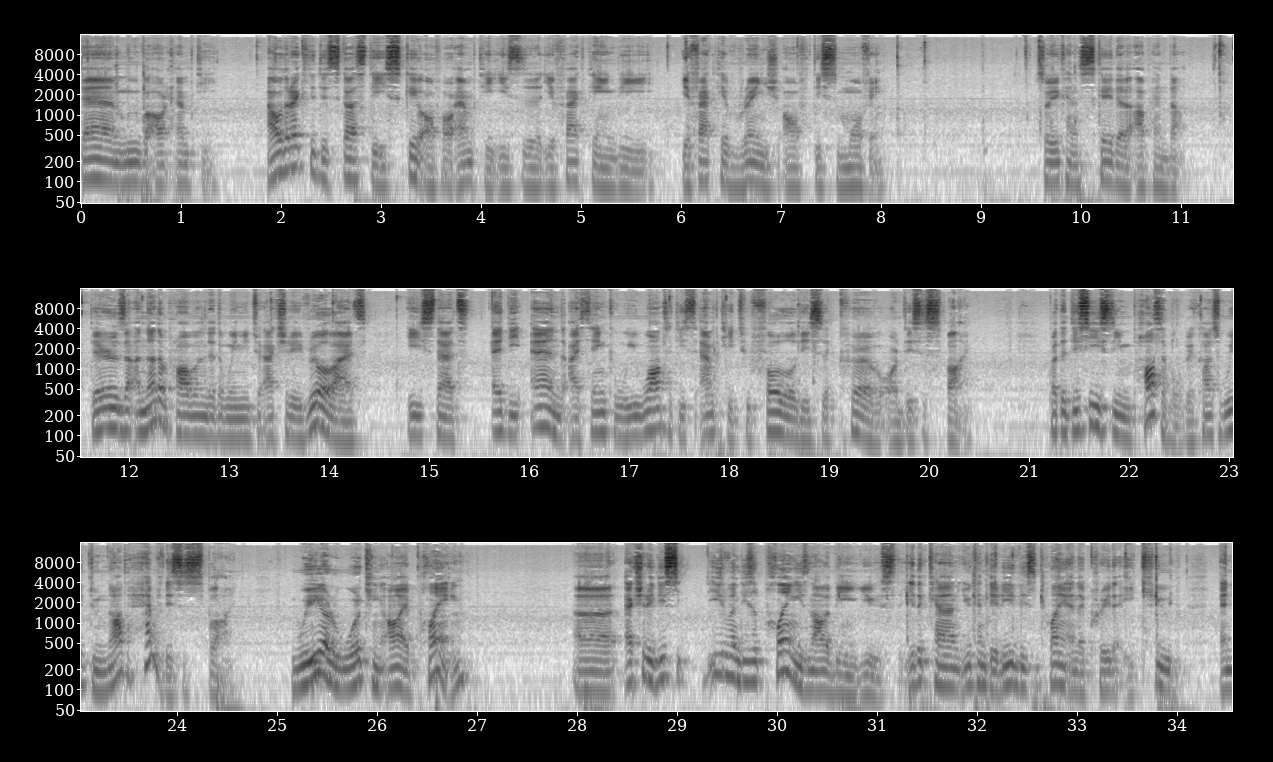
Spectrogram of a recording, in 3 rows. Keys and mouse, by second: 0.1 click, 0.4 g, 2.8 s, 6.7 d, 7.2 d, 7.3 click, 8.3 d, 8.6 right click, 9.8 d, 10.1 s, 12.3-13.8 middle drag, 13.8 click, 14.9-18.8 middle drag, 18.8 g, 26.3 click, 31.4 Tab, 32.1 x, 32.8 shift+a, 33.9 Tab.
